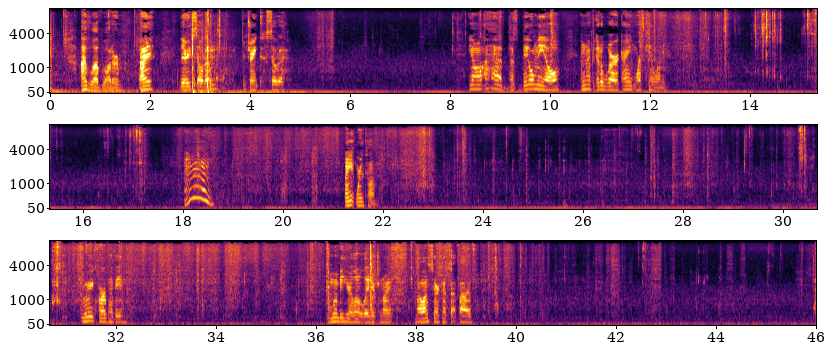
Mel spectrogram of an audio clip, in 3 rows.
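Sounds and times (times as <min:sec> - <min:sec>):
low car cabin hum: 0:00.0 - 0:46.0
person chewing food: 0:13.2 - 0:17.8, 0:19.1 - 0:20.9, 0:23.1 - 0:31.1, 0:40.8 - 0:45.9.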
